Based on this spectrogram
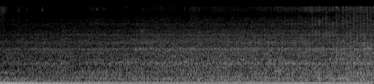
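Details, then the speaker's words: Fiat Punto 3 diesel, after injector seal replacement, post-repair start: steady even idle with smooth low rumble, no puffing or ticking from the injectors, high-pressure return noise gone; normal idle. "donc là effectivement il n'y a pas photo entre le bruit avant l'intervention puis maintenant donc là on a un bris lui stable propre et plus de bruit de brut pression retour"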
